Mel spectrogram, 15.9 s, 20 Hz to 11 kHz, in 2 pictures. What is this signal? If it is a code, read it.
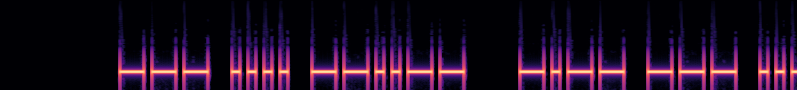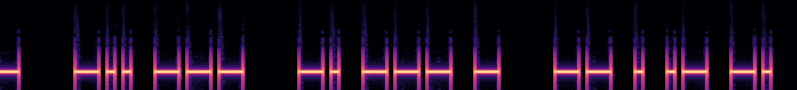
Morse code, heard as a keyed tone, about 15 wpm, 700 Hz. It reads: OH, YOU DO NOT MEAN
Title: Sentences from Top 600 Words 15wpm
